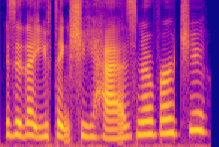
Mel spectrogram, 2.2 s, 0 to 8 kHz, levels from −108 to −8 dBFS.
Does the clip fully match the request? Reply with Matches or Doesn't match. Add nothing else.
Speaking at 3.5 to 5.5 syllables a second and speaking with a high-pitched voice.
Matches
